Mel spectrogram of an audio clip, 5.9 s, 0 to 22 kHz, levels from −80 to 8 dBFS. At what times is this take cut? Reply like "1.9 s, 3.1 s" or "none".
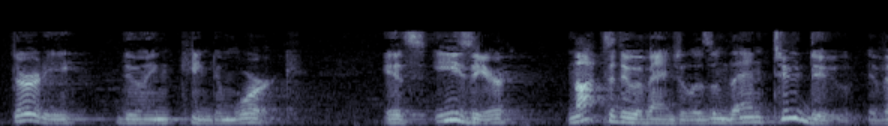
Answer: none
